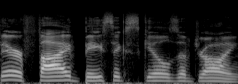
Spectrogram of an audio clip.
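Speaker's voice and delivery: very loud, full-volume, high-pitched shout. A speaker addressing listeners at the start of a drawing lesson, yelling. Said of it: "Sorry for yelling".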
